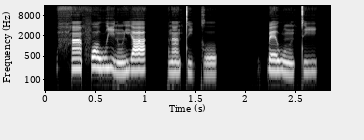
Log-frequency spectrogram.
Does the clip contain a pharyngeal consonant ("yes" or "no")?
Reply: no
